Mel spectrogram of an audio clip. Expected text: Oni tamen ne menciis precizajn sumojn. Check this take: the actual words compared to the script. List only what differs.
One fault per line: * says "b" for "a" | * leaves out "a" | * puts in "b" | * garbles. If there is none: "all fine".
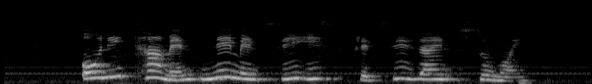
all fine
